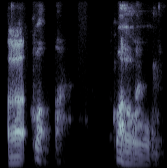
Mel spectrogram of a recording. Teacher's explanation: Just a reminder, the glottal stop is the oh when you say oh, right? Because we can't say oh without that pause, because that pause is a glottal stop.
